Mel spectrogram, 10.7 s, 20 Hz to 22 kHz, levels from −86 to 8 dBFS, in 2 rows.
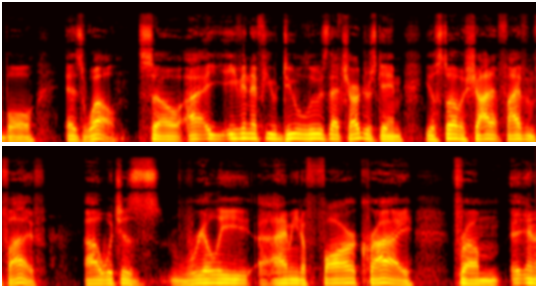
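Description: Channel delay (comb filtering) runs through the whole speech clip: one channel arrives a tiny fraction of a millisecond behind the other, which fits an offset of only a few samples, and when the two are folded to mono the shared signal cancels at regularly spaced frequencies. With a gap that short, the first notch falls high, somewhere around 7 kHz, so the speech loses air and crispness and takes on a hollow, dulled top end.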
